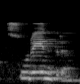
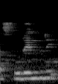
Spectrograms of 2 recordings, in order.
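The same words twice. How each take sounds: First: सुरेंद्र said in full with the clear r cluster, सु-रेन्-द्र; every consonant of सुरेंद्र sounded, the original form; pure pronunciation. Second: सुरेंद्र said loosely as सुरेंदा, the r dropped and the end softened; easy everyday सुरेंद्र, the cluster eased to सुरेंदा; colloquial pronunciation. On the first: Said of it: "सुरेंद्र यह मूल शब्द है". (सुरेंद्र का शुद्ध उच्चारण, संयुक्त र साफ़ बोलें) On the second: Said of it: "सुरेंद्र इस तरीके से बोल देते हैं". (सुरेंद्र को बोलचाल में सुरेंदा की तरह बोलें) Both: Shown as a demonstration.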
